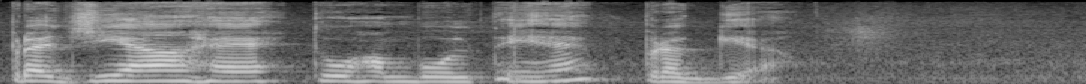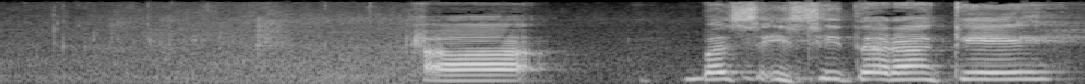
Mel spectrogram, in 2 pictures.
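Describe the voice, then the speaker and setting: Very slow-paced woman teaching spelling. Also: mid-range voice, a little mellow. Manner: slow, deliberate, spells out sounds with pauses. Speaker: Hindi teacher.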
